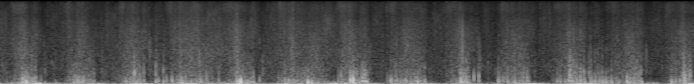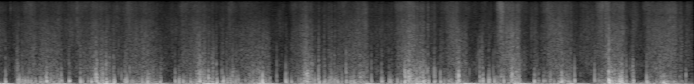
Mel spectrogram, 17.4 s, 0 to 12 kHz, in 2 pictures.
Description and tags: fotsteg i djupsnö 1
Footsteps in deep snow. Recorded with Zoom H4.
deepsnow, footsteps, snow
